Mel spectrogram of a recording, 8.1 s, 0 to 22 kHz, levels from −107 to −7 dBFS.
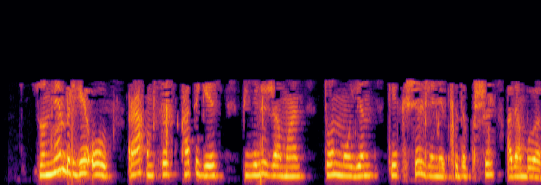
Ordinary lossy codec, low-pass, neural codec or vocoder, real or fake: MP3, 16 kbps; 3.6 kHz; none; real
